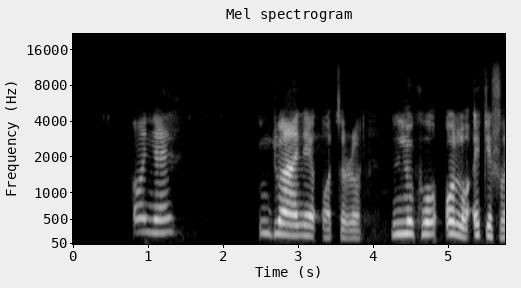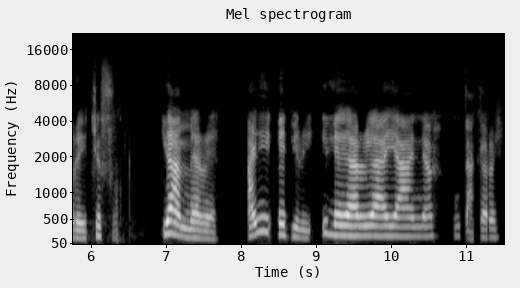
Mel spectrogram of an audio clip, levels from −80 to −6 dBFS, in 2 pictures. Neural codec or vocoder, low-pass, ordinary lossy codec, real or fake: codec, 44.1 kHz, 2.6 kbps, SNAC; 14.4 kHz; none; fake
